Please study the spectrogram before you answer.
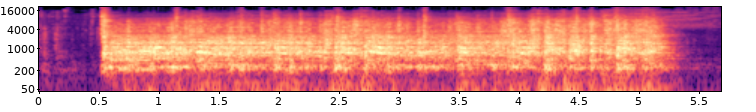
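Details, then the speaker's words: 1974 Jaguar XJ12 Series 2 carbureted V12, sat six years and running on 7 cylinders, with choke; starter churns nearly five seconds without firing, almost as if no ignition; timing later adjusted and it fired. "Almost as if there's no ignition."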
